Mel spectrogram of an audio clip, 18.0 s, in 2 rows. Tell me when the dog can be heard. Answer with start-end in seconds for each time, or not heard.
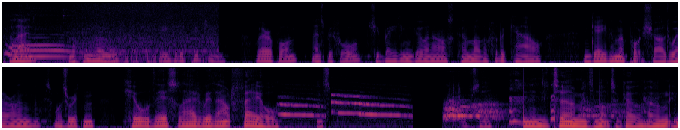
0.0-1.8, 12.7-17.8.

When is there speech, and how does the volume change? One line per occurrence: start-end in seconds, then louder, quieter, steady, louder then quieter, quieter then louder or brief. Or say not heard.
0.0-13.4 louder
15.2-17.9 brief.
